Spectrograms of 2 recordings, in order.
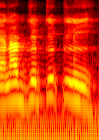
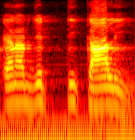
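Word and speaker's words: energetically: এনার্জেটিক্যালি, তাহলে এনার্জেটিকলি, নট এনার্জেটিক্যালি, এটা আর বলা যাবে না।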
